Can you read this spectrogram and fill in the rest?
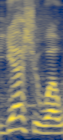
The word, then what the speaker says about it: Yeshua: It's where we get the name Joshua, but they didn't have a J, so it's Yeshua.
